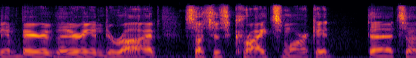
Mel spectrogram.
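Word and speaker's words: Kreuz: Bavarian derived, such as Kreitz Market, that's spelled K-R-E-U-Z, but pronounced Kreitz Market, has been in operation since 1900.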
